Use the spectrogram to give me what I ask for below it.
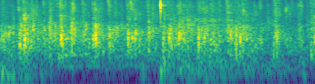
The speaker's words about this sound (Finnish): nyt isoimmalla aplodit sitten näille vapaaehtoisille.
